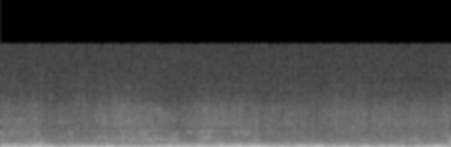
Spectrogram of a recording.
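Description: Wind buffeting the microphone, a steady low rumble, with faint distant voices over it.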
